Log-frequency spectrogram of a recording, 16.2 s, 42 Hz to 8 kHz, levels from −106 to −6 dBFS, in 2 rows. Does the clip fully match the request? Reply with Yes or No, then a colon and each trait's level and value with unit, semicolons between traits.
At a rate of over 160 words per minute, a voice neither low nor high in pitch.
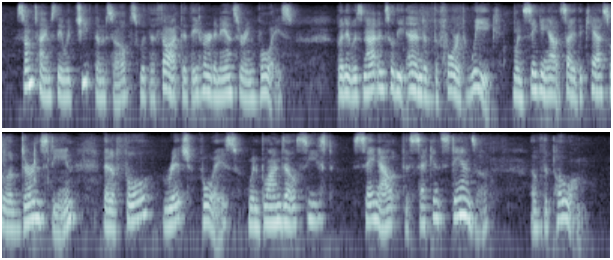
Yes: average, 175 wpm; medium, 175 Hz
